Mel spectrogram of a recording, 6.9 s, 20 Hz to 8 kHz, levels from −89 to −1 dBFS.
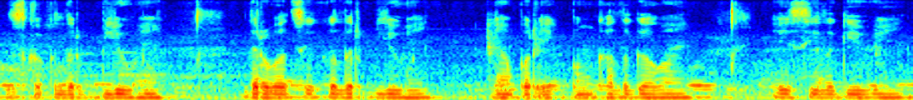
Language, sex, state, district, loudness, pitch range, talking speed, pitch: Hindi, male, Rajasthan, Bikaner, -21 LUFS, 105-115 Hz, 175 wpm, 110 Hz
